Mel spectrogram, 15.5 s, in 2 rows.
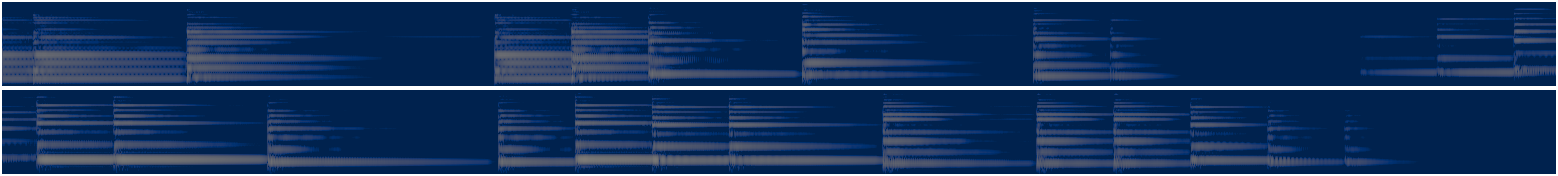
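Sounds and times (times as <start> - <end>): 
piano lullabies: 0.0 - 5.9, 6.8 - 14.8.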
